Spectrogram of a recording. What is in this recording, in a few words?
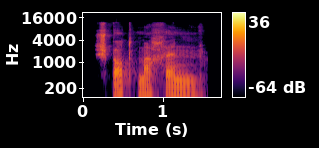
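sport machen, German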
